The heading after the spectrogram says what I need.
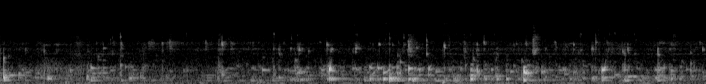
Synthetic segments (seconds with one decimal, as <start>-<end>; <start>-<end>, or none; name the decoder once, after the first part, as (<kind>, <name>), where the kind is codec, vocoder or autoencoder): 0.4-0.9 (codec, SNAC)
